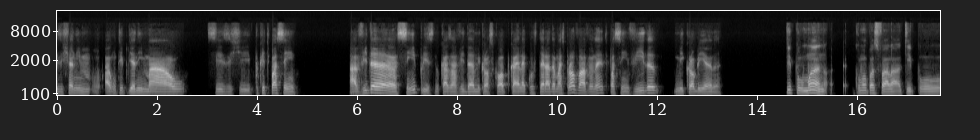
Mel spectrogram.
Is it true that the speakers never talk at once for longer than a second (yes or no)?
yes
